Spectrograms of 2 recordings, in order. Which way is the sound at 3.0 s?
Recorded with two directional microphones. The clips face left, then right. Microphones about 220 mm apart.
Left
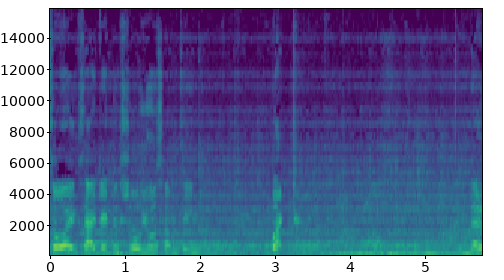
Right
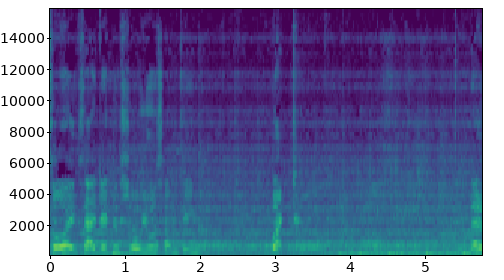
5° right (ahead or behind).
